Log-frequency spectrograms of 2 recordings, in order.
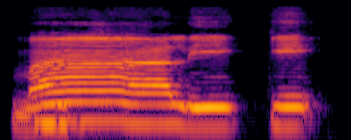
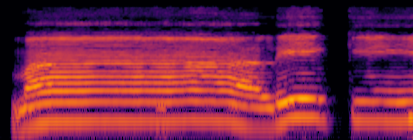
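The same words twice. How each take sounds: First: The first vowel is lengthened moderately, two beats. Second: The first vowel is stretched out far too long. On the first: The speaker calls it right. "Ma-nya itu di ayun" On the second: The speaker calls it wrong. "Jangan kepanjangan"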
